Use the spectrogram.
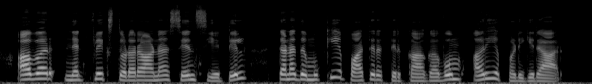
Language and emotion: Tamil, neutral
